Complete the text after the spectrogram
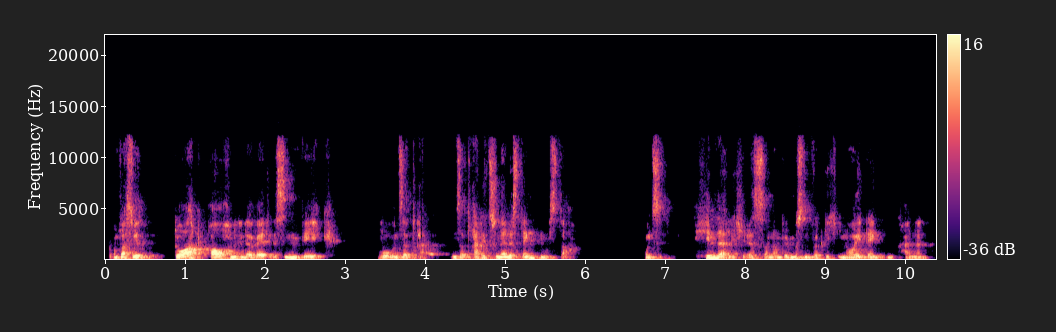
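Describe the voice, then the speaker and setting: A man's voice: mid-range voice, normal speed, a little mellow. A man explaining ideas thoughtfully, with some restarts. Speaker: co-presenter. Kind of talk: explanatory talk to an online audience. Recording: roomy echo.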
